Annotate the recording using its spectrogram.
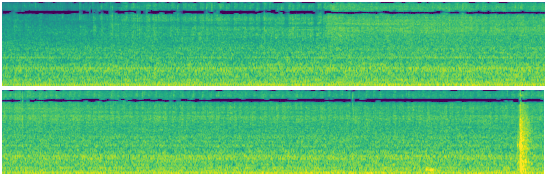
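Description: Fresh squid pieces cooking in hot masala in an aluminium pan on a gas burner: a steady sizzling hiss over a low hum. The hiss grows louder about three seconds in as the squid starts to release its water.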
